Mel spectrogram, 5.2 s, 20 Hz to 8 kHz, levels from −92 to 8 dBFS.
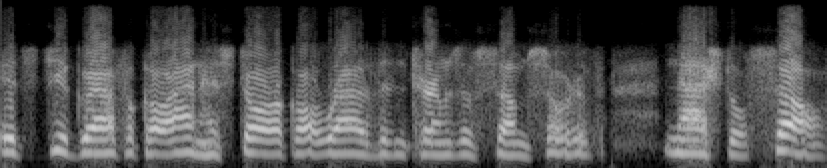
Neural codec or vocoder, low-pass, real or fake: none; 7.2 kHz; real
